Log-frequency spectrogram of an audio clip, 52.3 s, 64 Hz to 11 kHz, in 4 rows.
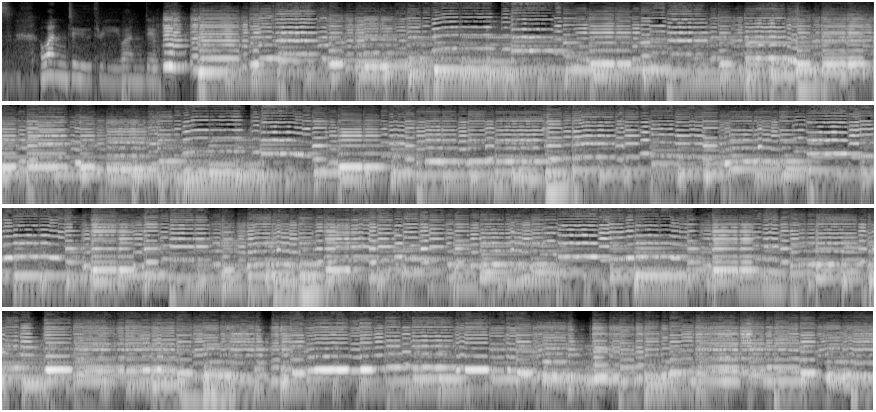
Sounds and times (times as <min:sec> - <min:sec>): Speech: 0:00.6 - 0:02.4
Violin, fiddle: 0:02.3 - 0:52.3.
